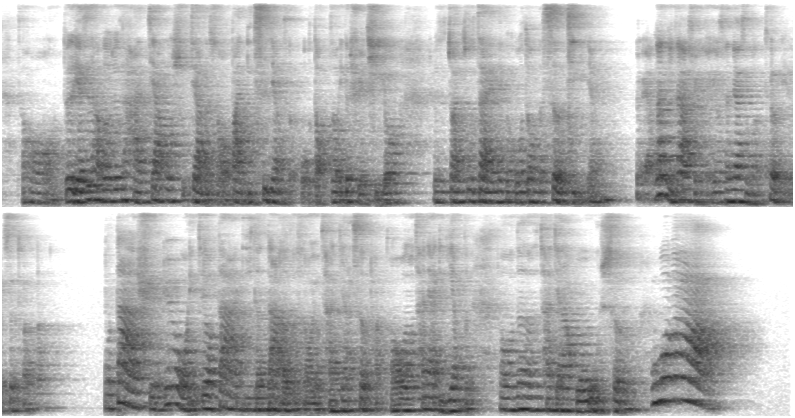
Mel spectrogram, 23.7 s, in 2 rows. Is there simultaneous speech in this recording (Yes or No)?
No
